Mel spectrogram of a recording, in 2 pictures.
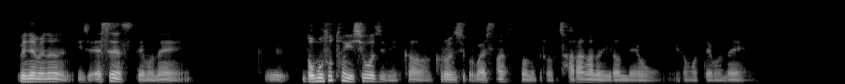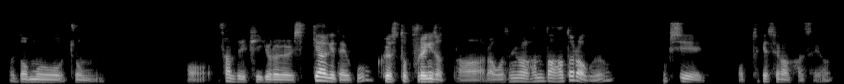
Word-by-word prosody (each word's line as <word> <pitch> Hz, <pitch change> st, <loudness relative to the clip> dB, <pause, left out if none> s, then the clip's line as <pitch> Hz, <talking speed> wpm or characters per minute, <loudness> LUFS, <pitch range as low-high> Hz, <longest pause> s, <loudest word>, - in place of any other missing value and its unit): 왜냐면은 135 Hz, -1 st, +3 dB
이제 -, -, -8 dB
SNS -, -, +1 dB
때문에 105 Hz, -1 st, -4 dB, 0.7 s
그 110 Hz, -2 st, -9 dB, 0.2 s
너무 140 Hz, +2 st, +5 dB
소통이 180 Hz, -7 st, +2 dB
쉬워지니까 115 Hz, -8 st, -2 dB
그런 115 Hz, -1 st, -2 dB
식으로 110 Hz, -, -9 dB
말씀하셨던 110 Hz, -2 st, -5 dB
'그런 95 Hz, -, -13 dB
자랑하는 110 Hz, -2 st, -3 dB
이런 100 Hz, 0 st, -4 dB
내용 95 Hz, 0 st, -9 dB, 0.2 s
이런 100 Hz, -, -15 dB
것 100 Hz, -, -13 dB
때문에 100 Hz, 0 st, -9 dB, 1.2 s
너무 115 Hz, -2 st, +1 dB
좀 -, -, -6 dB, 0.9 s
어 -, -, -6 dB, 0.2 s
사람들이 130 Hz, -6 st, -1 dB
비교를 115 Hz, -2 st, +1 dB
쉽게 190 Hz, -, +3 dB
하게 170 Hz, -5 st, +9 dB
되고 150 Hz, -, -3 dB
그래서 135 Hz, -7 st, +4 dB
더 -, -, +2 dB
불행해졌다.'라고 115 Hz, -5 st, +3 dB
생각을 145 Hz, -1 st, -1 dB
한다 150 Hz, -1 st, 0 dB
하더라고요. 190 Hz, +5 st, +1 dB, 0.5 s
혹시 120 Hz, -9 st, -2 dB, 0.3 s
어떻게 -, -, -6 dB
생각하세요? -, -, -6 dB
115 Hz, 345 characters per minute, -25 LUFS, 105-140 Hz, 1.2 s, 하게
